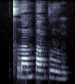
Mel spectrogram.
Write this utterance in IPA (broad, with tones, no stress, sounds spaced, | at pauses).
kʰ r a˦˥ m p a˧ ŋ k l ɯ˨˩ ŋ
